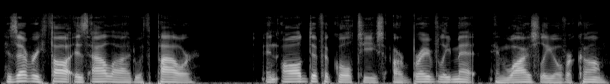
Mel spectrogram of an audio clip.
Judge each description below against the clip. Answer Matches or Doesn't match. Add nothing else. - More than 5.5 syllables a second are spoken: Matches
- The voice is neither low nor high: Doesn't match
